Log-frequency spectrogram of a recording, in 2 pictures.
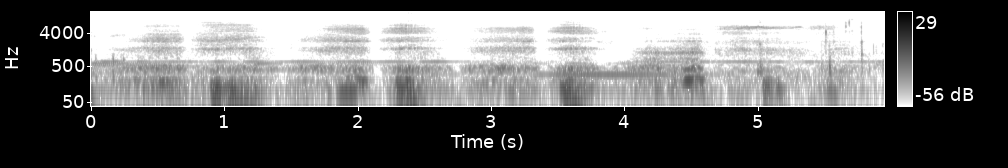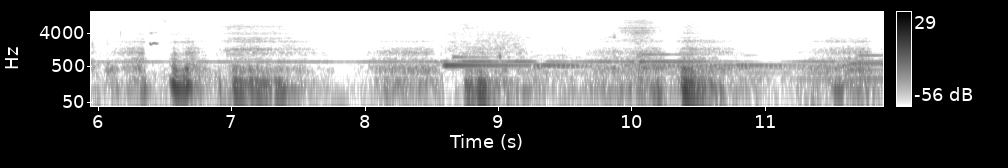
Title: Black Lab Snoring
